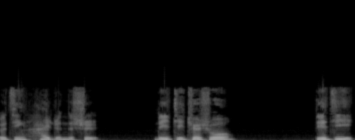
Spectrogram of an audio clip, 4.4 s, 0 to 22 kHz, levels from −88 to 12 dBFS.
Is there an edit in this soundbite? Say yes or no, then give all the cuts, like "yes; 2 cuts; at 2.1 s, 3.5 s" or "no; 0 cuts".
yes; 1 cut; at 1.8 s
